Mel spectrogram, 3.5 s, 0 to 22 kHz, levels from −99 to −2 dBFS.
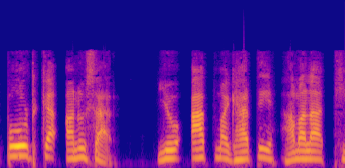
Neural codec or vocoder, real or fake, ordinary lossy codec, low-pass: codec, 16 kHz, 1.1 kbps, Voila-Tokenizer; fake; AAC, 48 kbps; 7.2 kHz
